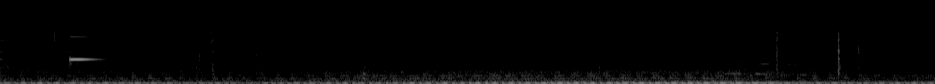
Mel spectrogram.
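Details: 2005 Audi A6 saloon idling, check engine light flashing: low rumble with uneven stumbling pulse and scan-tool beeps; cylinder misfire.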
